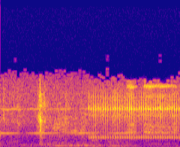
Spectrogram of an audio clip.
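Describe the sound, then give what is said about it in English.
A telephone being dialed: a brief click, then a quick, evenly pulsing train of faint tones and clicks that carries on steadily to the end, fairly quiet, with no one speaking. “Yeah, I have to make a phone call.”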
